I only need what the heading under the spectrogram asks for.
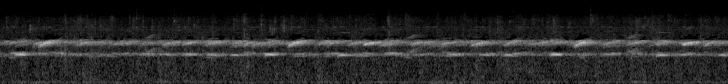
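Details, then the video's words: Many coqui frogs calling together at night during rain in a rainforest at Pahoa, Hawaii, October 2021. Continuous two-part calls, a lower tone then a higher upswept note, overlap into a steady shrill chorus with faint rain patter. "Hawaii Rainforest Rain and Coqui Frogs Sounds"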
